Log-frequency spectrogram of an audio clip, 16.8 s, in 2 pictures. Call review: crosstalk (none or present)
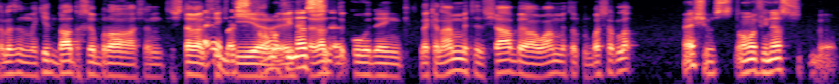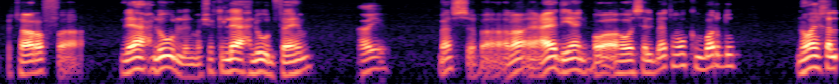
present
